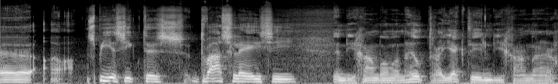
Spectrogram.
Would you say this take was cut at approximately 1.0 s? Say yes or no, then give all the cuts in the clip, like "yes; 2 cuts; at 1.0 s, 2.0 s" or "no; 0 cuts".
no; 1 cut; at 3.3 s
